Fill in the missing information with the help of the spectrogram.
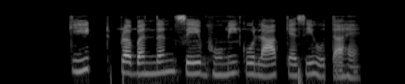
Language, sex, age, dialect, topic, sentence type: Hindi, female, 18-24, Marwari Dhudhari, agriculture, question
